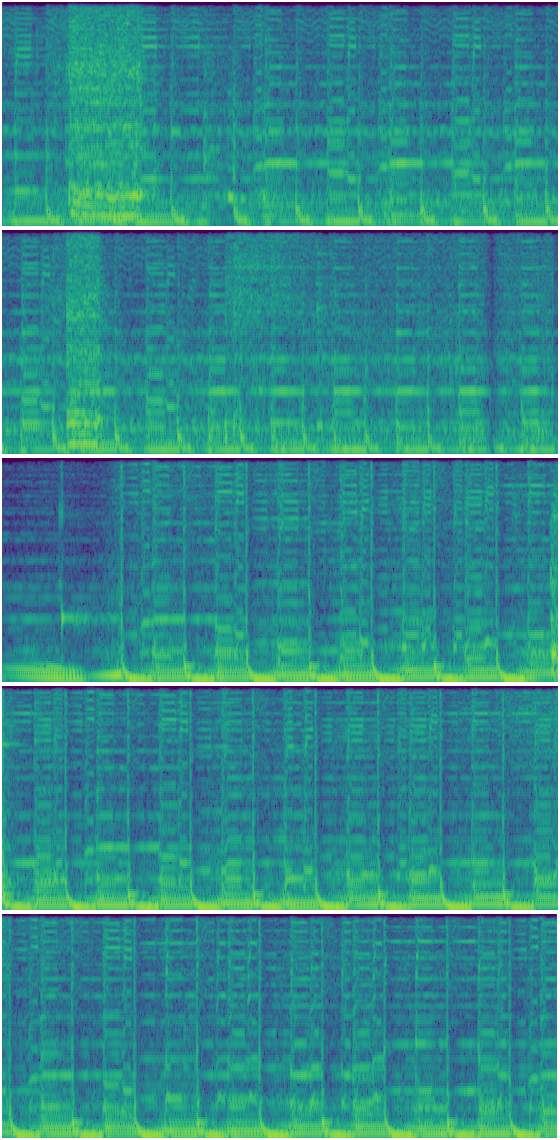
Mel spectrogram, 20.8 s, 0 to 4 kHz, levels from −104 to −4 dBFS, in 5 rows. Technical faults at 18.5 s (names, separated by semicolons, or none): none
